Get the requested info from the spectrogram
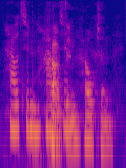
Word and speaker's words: Houghton: Houghton. – H-A-U-G-H-T-O-N, is that it? – Yeah. – H-O-U. – Houghton. Okay. – G-H-T-O-N. – Kind of like Houston, Houghton. – Houghton.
